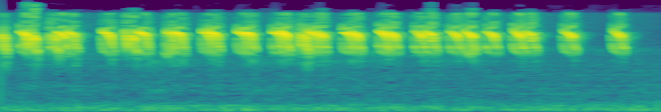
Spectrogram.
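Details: Velvet-fronted nuthatch lure call: loud, evenly spaced double-edged high chips, about five per second, slowing to a few spaced notes at the close.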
